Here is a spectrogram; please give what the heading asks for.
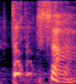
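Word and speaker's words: δόξα: 이게 헬라 말은 똑사 그래요.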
